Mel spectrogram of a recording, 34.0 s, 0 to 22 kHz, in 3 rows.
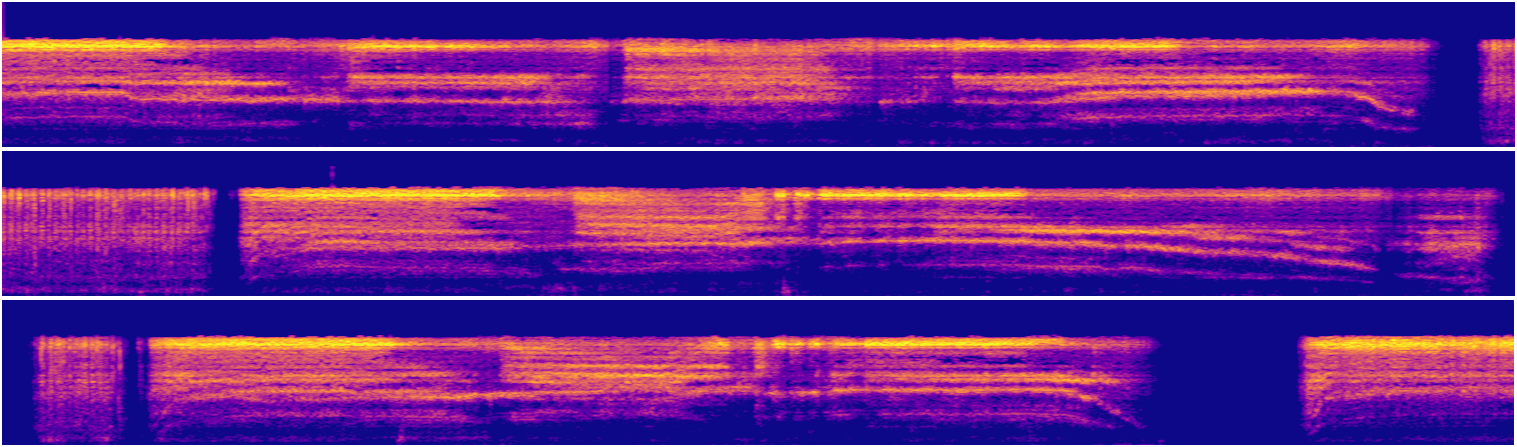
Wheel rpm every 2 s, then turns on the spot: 190, 180, 170, 170, 210, 100, 70, 200, 200, 220, 150, 50, 170, 200, 220, 130, 120.
10-12 22-24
